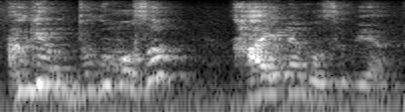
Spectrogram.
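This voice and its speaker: A woman pastor preaching a sermon, emphatic and animated, putting questions to the congregation and often laughing. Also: fairly high pitch, fast, slight background noise. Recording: echoey hall from far off.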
